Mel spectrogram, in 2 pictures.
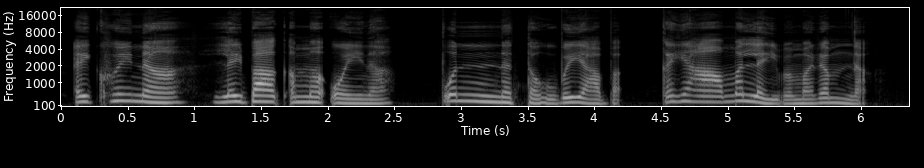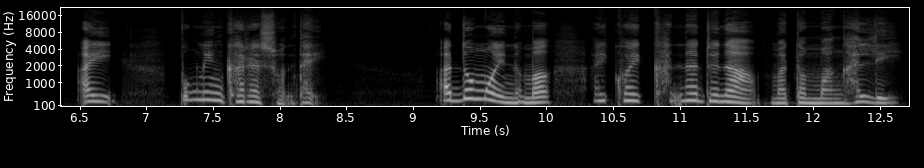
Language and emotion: Manipuri, sad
